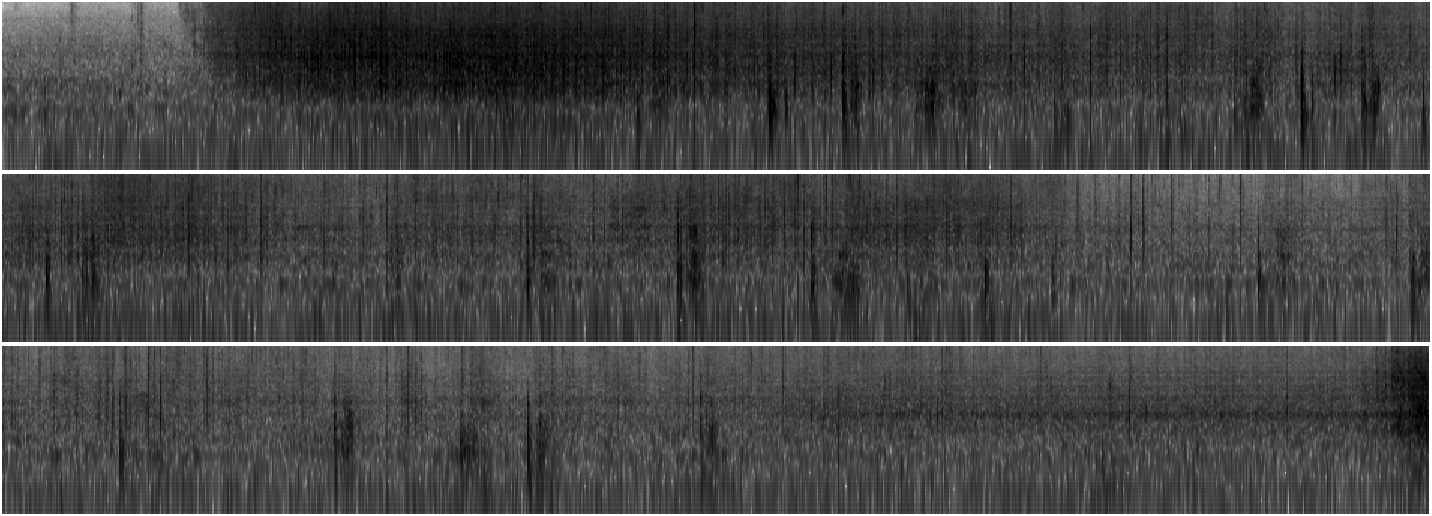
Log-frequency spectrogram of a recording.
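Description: Spice paste and red chilies frying in hot oil in an iron wok. A loud sizzle starts about a second and a half in, then settles into steady frying with scattered crackles and pops. The sizzle flares up loudly again near the end.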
